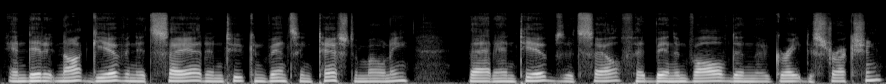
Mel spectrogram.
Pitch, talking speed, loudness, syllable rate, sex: 150 Hz, 150 wpm, -16 LUFS, 4.2 syllables/s, male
